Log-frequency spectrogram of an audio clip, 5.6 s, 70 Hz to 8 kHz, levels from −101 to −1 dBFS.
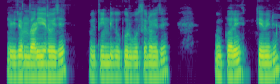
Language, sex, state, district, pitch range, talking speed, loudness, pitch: Bengali, male, West Bengal, Purulia, 110-125 Hz, 120 wpm, -18 LUFS, 115 Hz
